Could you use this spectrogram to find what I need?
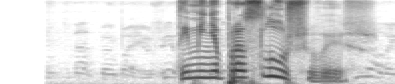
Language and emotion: Russian, angry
